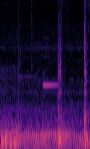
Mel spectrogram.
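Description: A car pulls up and idles nearby with a low engine rumble, punctuated by a few short mechanical clicks and whirs.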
